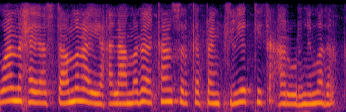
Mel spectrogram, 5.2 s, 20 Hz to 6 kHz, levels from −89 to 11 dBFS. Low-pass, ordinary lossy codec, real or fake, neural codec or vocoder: 5.4 kHz; none; fake; codec, 44.1 kHz, 1.7 kbps, Pupu-Codec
